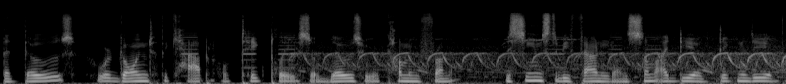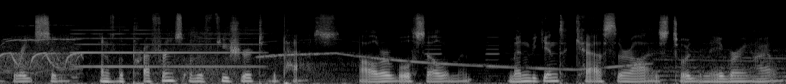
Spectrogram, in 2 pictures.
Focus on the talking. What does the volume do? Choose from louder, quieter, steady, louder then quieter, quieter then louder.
steady.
